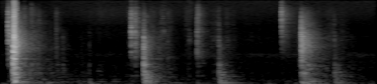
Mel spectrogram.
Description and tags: closing-closet
the doors of a cheap ikea closet.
